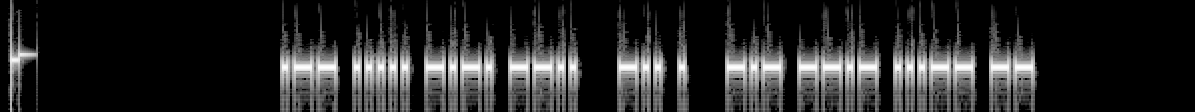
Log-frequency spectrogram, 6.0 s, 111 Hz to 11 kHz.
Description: Morse code, heard as a keyed tone, about 40 wpm, 700 Hz. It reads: W5CZ DE KQ3M
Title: USA Callsign DE Callsign - 4 Characters - 40wpm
